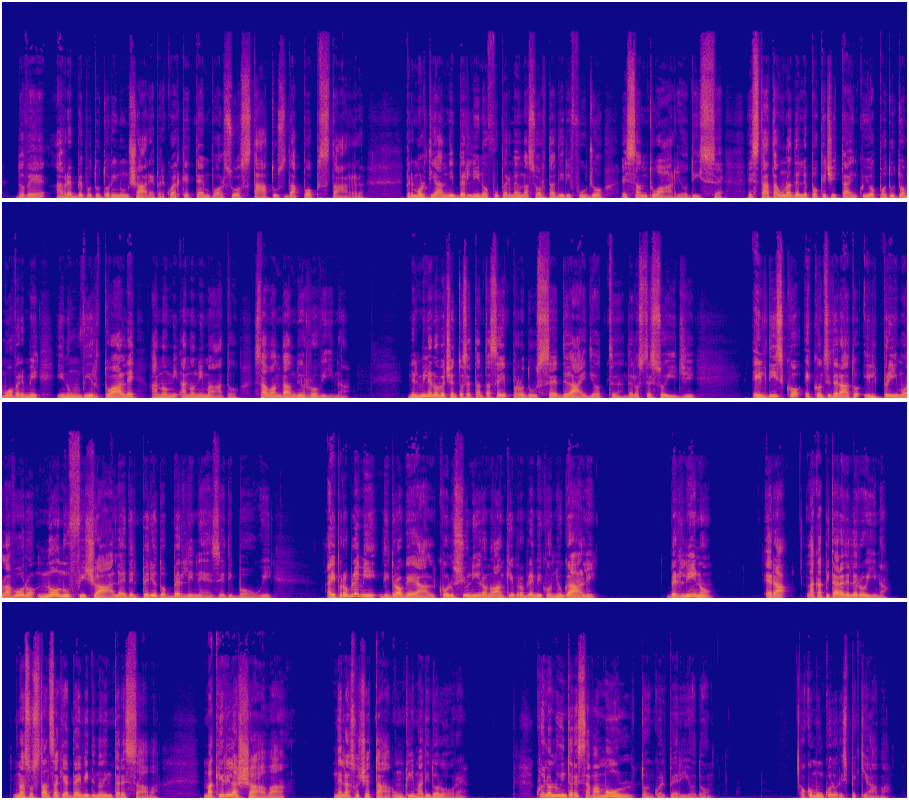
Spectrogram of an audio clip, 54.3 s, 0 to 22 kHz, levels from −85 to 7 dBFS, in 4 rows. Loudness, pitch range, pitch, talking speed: -23 LUFS, 105-140 Hz, 120 Hz, 125 wpm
